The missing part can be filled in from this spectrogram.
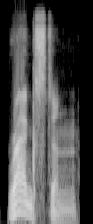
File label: "ragstone", British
